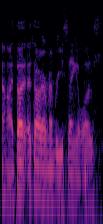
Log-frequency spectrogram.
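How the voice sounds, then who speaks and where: A man's voice: fairly low pitch, flat delivery, fast talker, a bit bright, a little hiss or hum. A man co-hosting a casual podcast chat, sarcastic and opinionated. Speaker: podcast co-host.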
